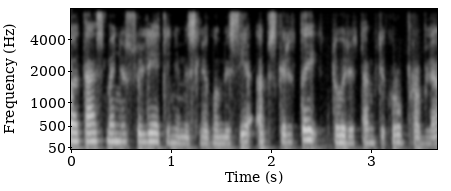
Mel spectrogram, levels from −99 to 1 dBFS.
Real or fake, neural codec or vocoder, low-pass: real; none; 7.2 kHz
